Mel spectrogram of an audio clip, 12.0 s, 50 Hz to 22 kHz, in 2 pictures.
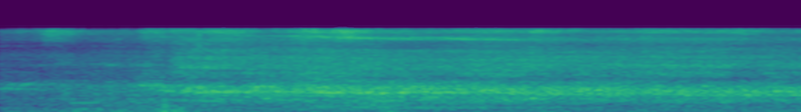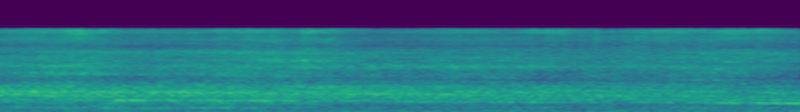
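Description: A JR West 223 series electric train pulling into the platform close by, slowing as it arrives: a steady rumble of wheels on rail sets in about a second in, with a faint whine that falls slowly in pitch as the train slows.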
